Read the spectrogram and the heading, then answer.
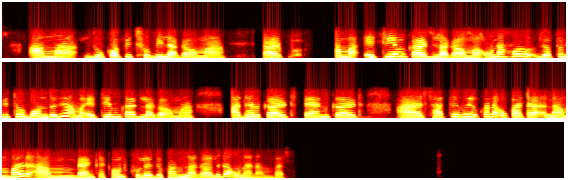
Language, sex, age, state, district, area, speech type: Santali, female, 18-30, West Bengal, Malda, rural, conversation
